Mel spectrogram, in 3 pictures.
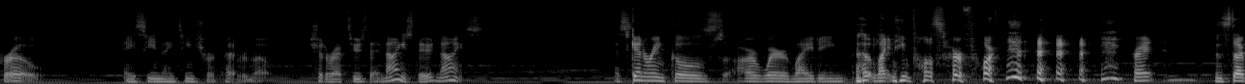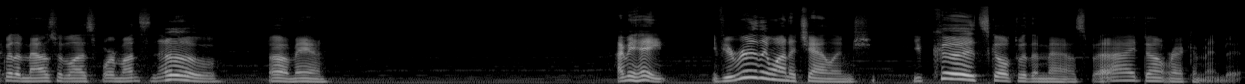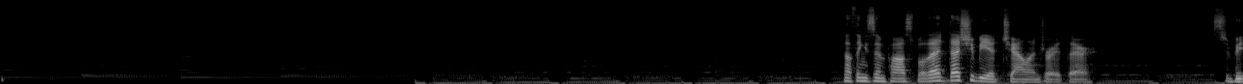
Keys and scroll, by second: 17.7 s, 20.7 s, 26.3 ctrl+z, 29.1 space, 32.3 ctrl+z, 32.5 ctrl+z, 32.9 ctrl+z, 34.1 space.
